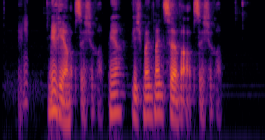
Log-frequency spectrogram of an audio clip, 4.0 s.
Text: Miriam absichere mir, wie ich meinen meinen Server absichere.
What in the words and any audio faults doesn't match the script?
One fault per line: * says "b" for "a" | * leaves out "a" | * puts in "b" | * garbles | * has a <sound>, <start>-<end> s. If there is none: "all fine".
* has a laugh, 0.3-0.4 s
